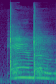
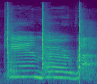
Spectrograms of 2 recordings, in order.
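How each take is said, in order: First: Said in the usual way. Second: Camera drawn out slowly, each syllable apart: cam-er-a. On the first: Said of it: "count together". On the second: Shown as a demonstration. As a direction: stretch Camera into three clear beats. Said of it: "But I would say".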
